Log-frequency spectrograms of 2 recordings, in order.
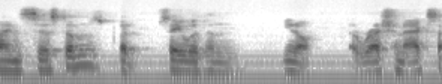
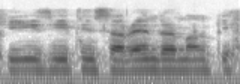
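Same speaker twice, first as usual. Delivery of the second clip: put-on accent, somewhat German. Repeating a quoted insult in a mock voice: put-on accent, kind of German. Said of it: "I don't even know what accent I'm doing now".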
